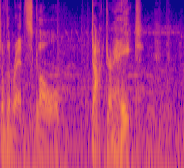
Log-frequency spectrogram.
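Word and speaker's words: Hait: Hyatt and u my advisor very politely corrected me and said, "Actually, the name is pronounced hate."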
